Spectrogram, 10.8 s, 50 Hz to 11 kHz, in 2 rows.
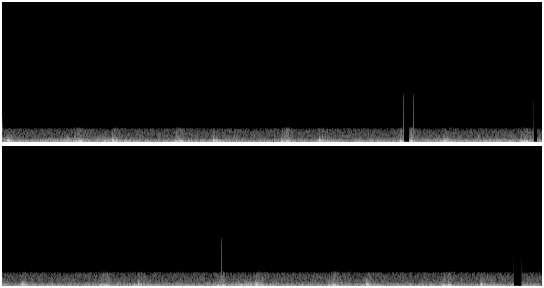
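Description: Muffled, regular heartbeat thuds, about 70 beats a minute, under steady stethoscope rumble with a few handling clicks. Heart sounds over the mitral area.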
